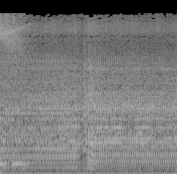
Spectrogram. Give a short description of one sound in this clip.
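A racing SUV shifts up a gear.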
